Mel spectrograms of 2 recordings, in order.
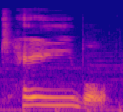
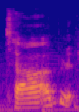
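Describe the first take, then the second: First: It is said with an English pronunciation. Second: It is said with a French pronunciation. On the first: "et eux, c'est" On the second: "nous, c'est un son A"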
